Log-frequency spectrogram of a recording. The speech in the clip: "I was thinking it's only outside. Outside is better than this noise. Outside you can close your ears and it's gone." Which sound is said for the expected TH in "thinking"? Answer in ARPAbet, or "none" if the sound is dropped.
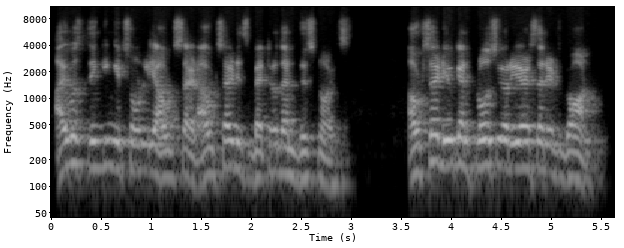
T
